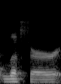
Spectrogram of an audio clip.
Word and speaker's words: Lefebvre: Did I say that right? I didn't, did I? You did. If you're in Gay Puri, then you absolutely said it right. Yes. You know, you can put the flourish on there, but Lefebvre is good enough.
